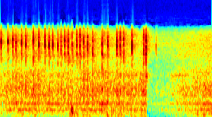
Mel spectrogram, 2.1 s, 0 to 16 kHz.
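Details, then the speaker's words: Refrigerator defrost timer being checked with a meter, motor spun by hand to bypass the 10-hour run time: quick light ratcheting ticks, then one sharper click as contacts switch from terminals 1–4 to 1–2 for defrost; normal. "now that click we just heard that turns from one to four this Arrow here just flipped down to Terminal Two so now we're connected from one to two"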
